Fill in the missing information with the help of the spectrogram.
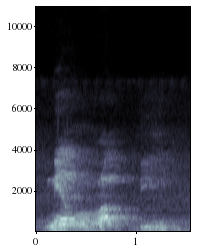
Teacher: Jadi nunnya hilang. Ya, nunnya hilang, kemudian huruf ra yang di depannya yang dibaca. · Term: idgham bila gunnah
